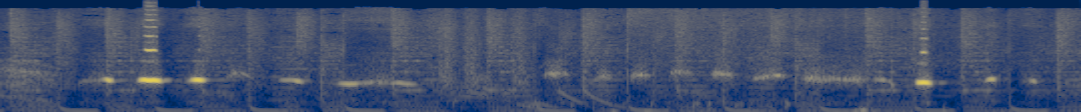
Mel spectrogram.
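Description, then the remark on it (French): Someone whistles a short, uneven tune, a string of breathy, wavering notes with a few sharper accents, a bit clumsy and halting, with no talking. “Bon, je sais pas siffler.”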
